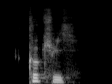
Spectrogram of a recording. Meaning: cofired
- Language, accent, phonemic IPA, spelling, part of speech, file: French, France, /kɔ.kɥi/, cocuit, adjective, LL-Q150 (fra)-cocuit.wav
